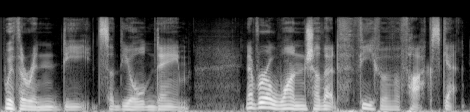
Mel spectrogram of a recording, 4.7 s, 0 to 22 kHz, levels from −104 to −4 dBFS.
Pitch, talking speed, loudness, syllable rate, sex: 105 Hz, 205 wpm, -20 LUFS, 5.0 syllables/s, male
